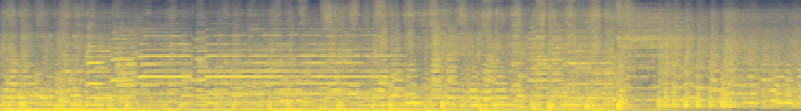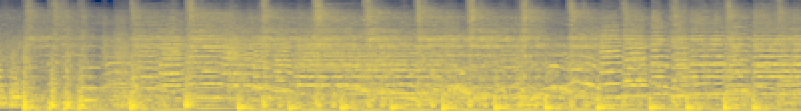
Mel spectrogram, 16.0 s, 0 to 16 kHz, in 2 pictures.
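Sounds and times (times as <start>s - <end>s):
bass drum and cymbals: 0.0s - 16.0s
brass band horns playing: 0.0s - 16.0s.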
